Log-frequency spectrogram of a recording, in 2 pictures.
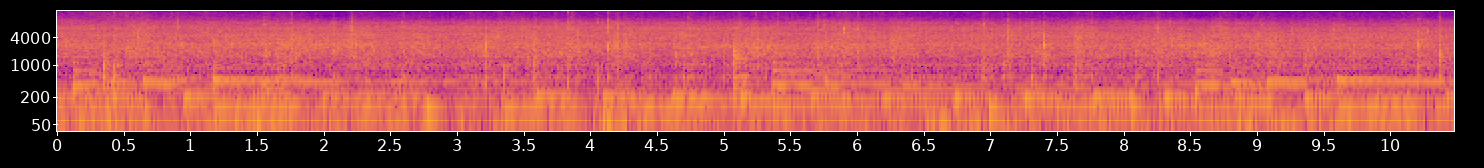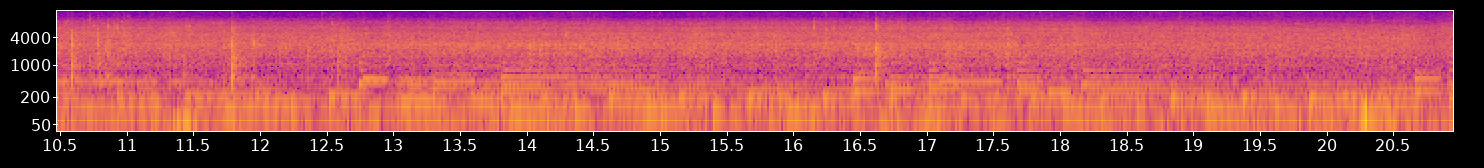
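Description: Garlic butter mushrooms sauté in a pan, a steady, close, even sizzle lasting throughout, with faint clinks of stirring and no talk.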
